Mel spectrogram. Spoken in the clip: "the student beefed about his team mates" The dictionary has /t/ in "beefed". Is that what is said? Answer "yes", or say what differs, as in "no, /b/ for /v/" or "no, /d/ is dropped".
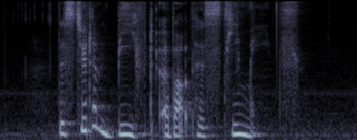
yes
